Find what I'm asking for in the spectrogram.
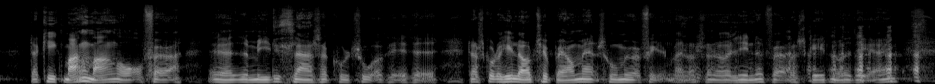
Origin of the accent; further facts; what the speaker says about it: Copenhagen, Capital Region of Denmark, Denmark; filme i Sydhavnen, hvor jeg kommer fra.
